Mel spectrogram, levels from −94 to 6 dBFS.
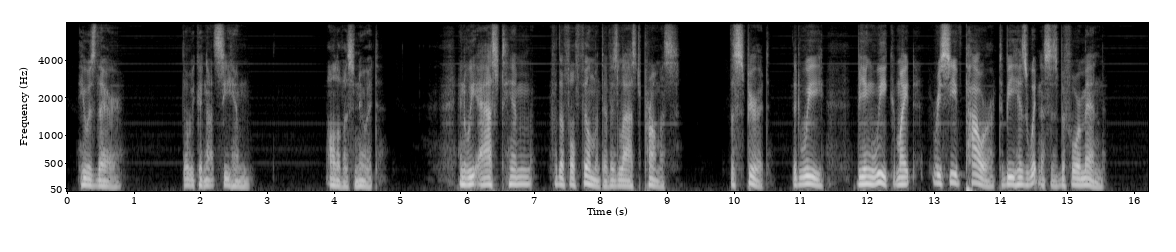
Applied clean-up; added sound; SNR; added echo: neural separator model SepFormer DNS4.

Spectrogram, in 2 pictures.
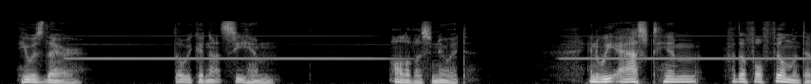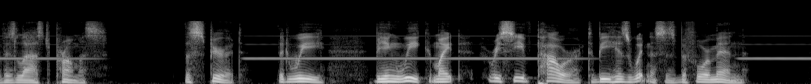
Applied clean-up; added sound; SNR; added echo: none; Wind instrument, woodwind instrument; 17 dB; none.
